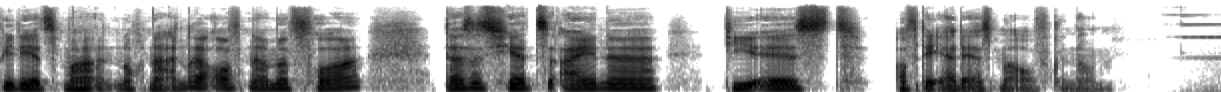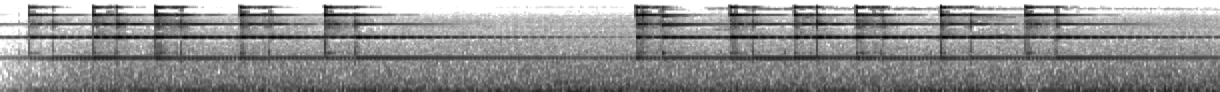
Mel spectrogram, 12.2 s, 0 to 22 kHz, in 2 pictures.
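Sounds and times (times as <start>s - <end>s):
speech: 0.0s - 5.6s
bicycle bell ringing: 5.9s - 12.1s.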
